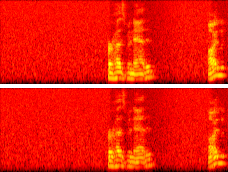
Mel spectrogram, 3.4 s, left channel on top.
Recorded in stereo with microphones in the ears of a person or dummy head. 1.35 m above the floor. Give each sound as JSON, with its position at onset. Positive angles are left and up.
{"t": 1.6, "sound": "a man speaking", "side_deg": 55, "distance_m": 2.0}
